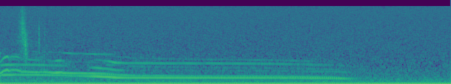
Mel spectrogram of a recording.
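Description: A soft game chime plays with gently falling tones.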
